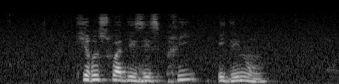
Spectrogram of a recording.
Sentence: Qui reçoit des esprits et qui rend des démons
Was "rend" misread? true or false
true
